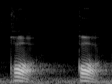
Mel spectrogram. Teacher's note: le qa, c'est pas le ka. Il faut chercher plus loin au fond de la gorge.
